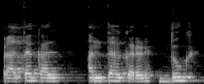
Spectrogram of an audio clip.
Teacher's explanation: देखिए ह जो होता है, ह आपका घोष मतलब सघोष व्यंजन है, लेकिन विसर्ग क्या है? विसर्ग की ध्वनि अघोष मानी जाती है।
